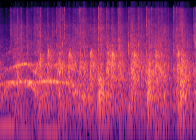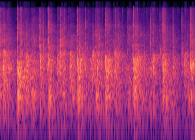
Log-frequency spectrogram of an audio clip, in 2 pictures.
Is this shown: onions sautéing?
no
